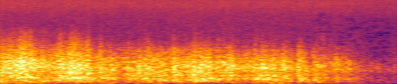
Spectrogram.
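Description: A deep, continuous storm rumble rolls on steadily like thunder, dense and low, then eases and fades slightly near the end. No voices are heard.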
